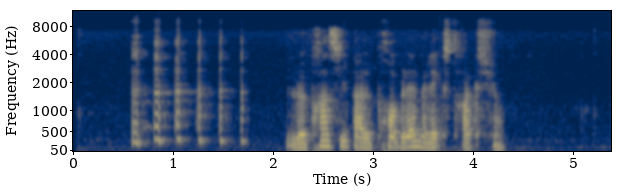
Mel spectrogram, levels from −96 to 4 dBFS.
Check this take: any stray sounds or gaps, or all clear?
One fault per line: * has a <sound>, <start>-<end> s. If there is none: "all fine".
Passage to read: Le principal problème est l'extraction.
* has a laugh, 0.6-1.8 s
